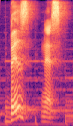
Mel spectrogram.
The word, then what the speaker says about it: business: and this is incorrect the correct pronunciation only has two syllables the stress in the first syllable business business business is how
